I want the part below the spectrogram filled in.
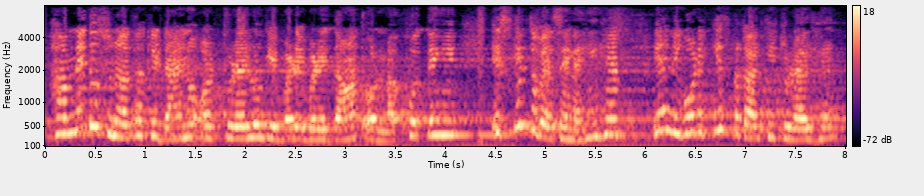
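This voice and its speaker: A woman's voice: sits high, animated, moderate pace. A woman voicing gossiping, frightened village women in a storybook reading, in an echoey hall from afar. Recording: echoey hall from far off, faint music.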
